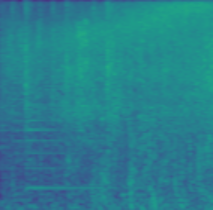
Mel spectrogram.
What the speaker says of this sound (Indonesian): Inilah detik-detik video angin puting beliung menerjang permukiman warga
